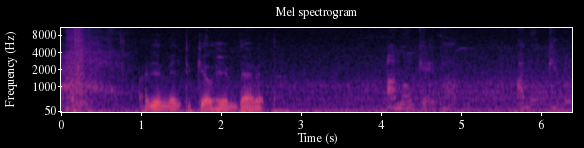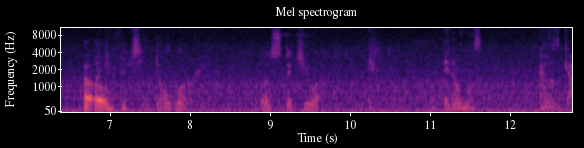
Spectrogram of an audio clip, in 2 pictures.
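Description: An elderly man speaks in a low, worried voice.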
